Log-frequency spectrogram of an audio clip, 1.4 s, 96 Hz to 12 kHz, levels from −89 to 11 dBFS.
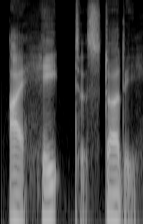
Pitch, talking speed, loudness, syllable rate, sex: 90 Hz, 165 wpm, -23 LUFS, 4.4 syllables/s, male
